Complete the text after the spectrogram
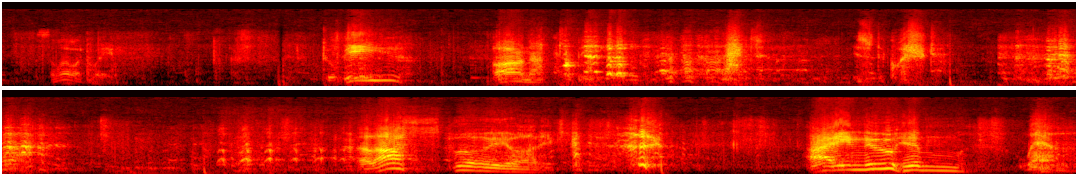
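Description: A middle-aged man talks animatedly and theatrically, close by.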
